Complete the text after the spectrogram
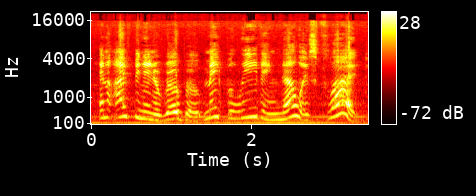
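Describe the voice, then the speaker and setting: An older woman, a grandmother, reading a rhyming children's storybook aloud in an expressive, singsong way. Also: sits high, moderate pace, a little hiss or hum, low-quality recording.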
